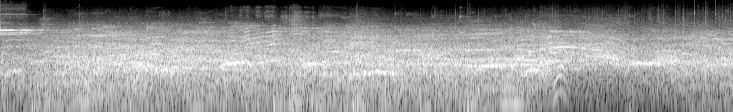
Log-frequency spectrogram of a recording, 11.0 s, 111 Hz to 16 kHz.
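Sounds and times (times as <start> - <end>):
crowd hum: 0.0 - 11.0
balls hit and bouncing: 4.1 - 7.6.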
